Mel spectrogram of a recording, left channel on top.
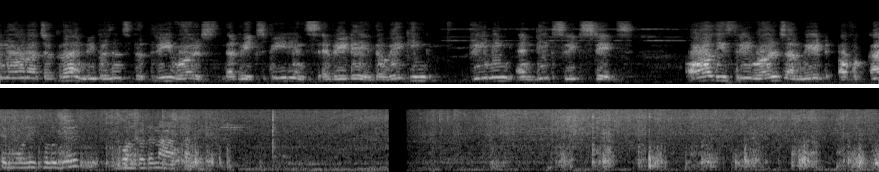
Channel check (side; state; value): both; different; correlation 0.00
